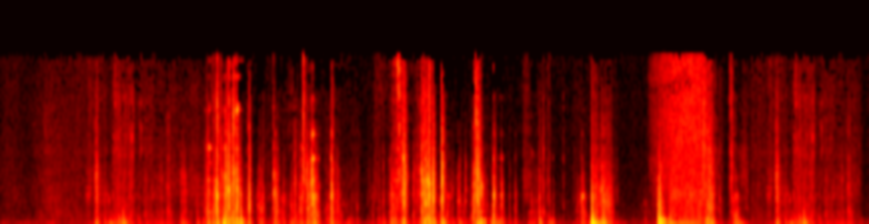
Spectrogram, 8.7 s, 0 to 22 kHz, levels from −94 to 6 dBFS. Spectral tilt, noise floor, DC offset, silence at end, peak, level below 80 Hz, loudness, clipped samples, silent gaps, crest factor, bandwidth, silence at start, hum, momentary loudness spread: -2.5 dB/octave; -64 dBFS; under 0.1%; 0.2 s; -4 dBFS; -68 dBFS; -32 LUFS; under 0.1%; none; 32 dB; 17 kHz; 0.95 s; none; 21 LU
